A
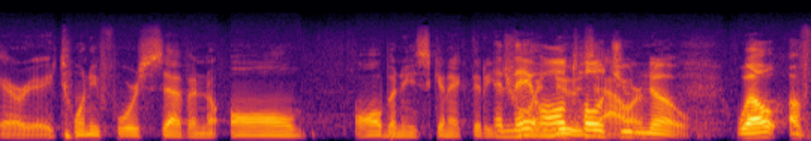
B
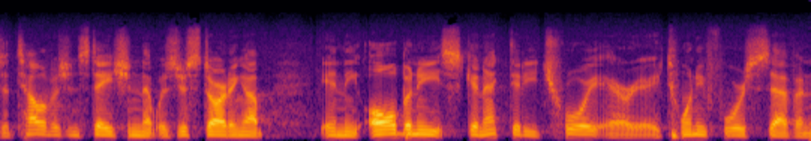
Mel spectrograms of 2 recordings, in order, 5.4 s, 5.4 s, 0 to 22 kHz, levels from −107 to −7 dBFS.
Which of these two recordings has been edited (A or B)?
B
